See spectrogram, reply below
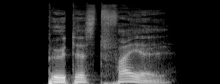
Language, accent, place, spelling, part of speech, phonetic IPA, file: German, Germany, Berlin, bötest feil, verb, [ˌbøːtəst ˈfaɪ̯l], De-bötest feil.ogg
- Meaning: second-person singular subjunctive I of feilbieten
